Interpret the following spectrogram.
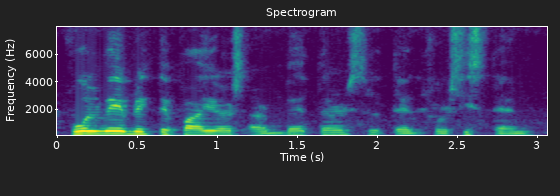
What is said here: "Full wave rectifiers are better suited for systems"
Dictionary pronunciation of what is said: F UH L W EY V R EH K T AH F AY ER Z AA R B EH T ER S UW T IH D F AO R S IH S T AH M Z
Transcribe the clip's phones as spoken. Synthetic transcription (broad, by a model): F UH L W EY B R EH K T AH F AY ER S AA R B EH T ER S UW T IH D F AO R S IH S T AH M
